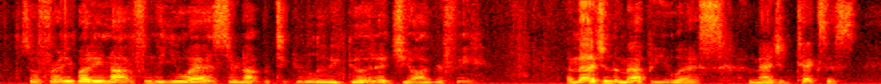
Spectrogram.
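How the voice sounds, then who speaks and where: A man's voice at a moderate pace, fairly high in pitch, with ordinary pitch variation and a normal speaking voice. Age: 20s. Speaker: streamer and artist. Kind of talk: live stream chat while painting. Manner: casual, jokey.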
